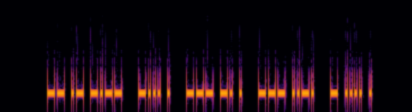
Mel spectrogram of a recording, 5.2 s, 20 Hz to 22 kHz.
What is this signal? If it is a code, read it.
Morse code, heard as a keyed tone, about 40 wpm, 700 Hz. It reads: MAY BE ONE OF THE
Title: Sets of 5 Words Encore2 40wpm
